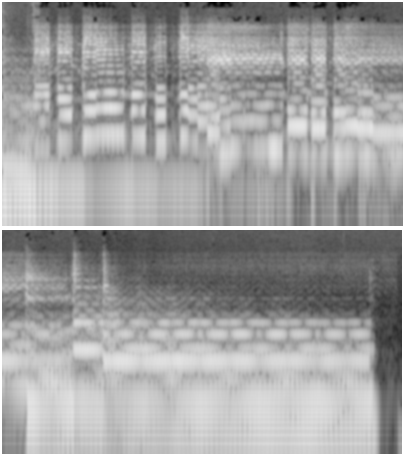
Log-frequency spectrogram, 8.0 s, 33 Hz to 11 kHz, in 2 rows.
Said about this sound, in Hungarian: Ez most egy hatalmas nagy 4x12-es láda van be mikrofonozva, azt, mod, azt szimulálja.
